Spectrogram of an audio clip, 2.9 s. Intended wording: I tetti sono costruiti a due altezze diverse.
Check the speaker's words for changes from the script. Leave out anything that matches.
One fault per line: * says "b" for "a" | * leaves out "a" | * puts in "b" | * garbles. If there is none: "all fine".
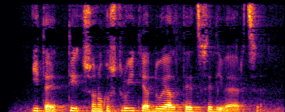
all fine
